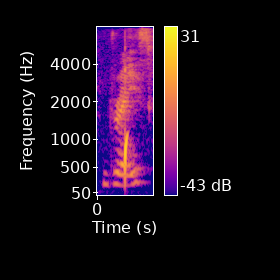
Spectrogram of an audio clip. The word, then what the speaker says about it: Dacre: O vilão do livro, que é Drace, que é o Drace, eu nunca lembro qual a pronúncia certa do nome dele. Escreve Dacre, mas a pronúncia é diferente, tá?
